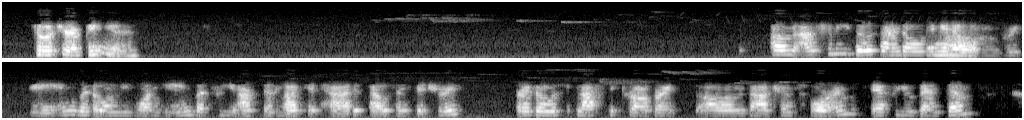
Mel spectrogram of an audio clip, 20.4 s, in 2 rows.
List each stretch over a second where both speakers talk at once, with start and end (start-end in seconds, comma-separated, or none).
none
